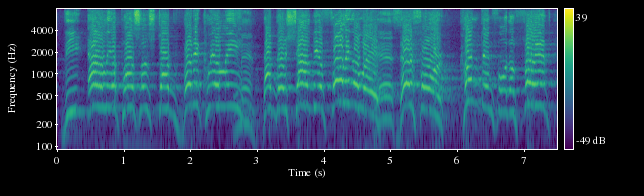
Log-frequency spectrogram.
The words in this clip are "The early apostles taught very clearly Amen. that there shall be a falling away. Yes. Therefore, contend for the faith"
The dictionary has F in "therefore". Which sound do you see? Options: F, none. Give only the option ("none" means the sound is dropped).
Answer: F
